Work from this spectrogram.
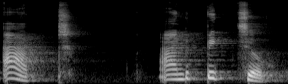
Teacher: plosive constant is followed by another plosive or an affricate sound in the same word the first plosive is not fully pronounced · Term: incomplete plosives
